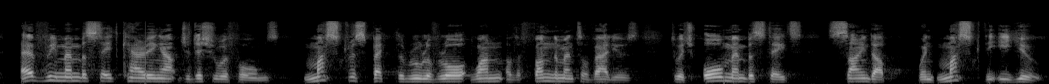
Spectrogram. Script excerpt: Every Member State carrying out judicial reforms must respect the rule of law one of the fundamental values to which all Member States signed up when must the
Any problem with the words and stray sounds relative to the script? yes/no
no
